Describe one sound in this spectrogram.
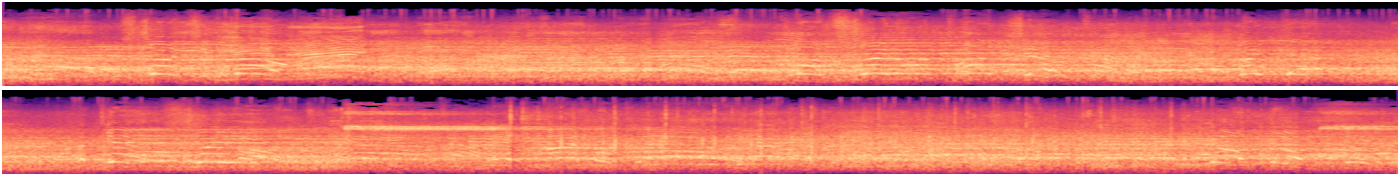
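A crowd of spectators chatters and calls out throughout, echoing in a large hall.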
